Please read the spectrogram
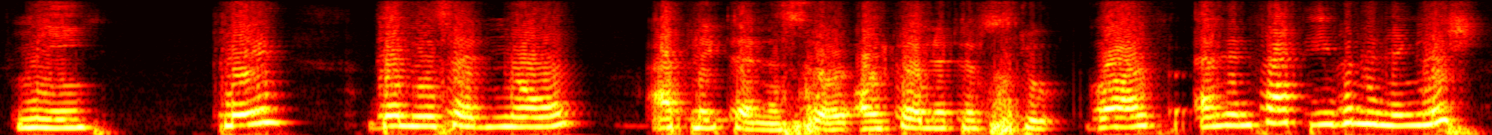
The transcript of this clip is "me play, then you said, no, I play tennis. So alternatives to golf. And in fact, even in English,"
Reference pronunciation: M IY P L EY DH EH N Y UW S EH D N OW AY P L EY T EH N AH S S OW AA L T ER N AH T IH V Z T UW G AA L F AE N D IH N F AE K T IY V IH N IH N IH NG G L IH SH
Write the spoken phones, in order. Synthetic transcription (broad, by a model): M IY P L EY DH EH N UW S EH D N OW AY P L EY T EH N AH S S OW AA L T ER N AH T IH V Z T UW G AA L F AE N D IH N F AE K T IY V IH N IH N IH NG G L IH SH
